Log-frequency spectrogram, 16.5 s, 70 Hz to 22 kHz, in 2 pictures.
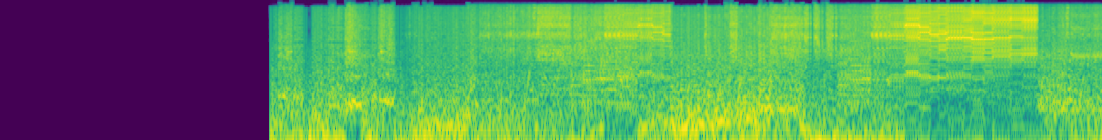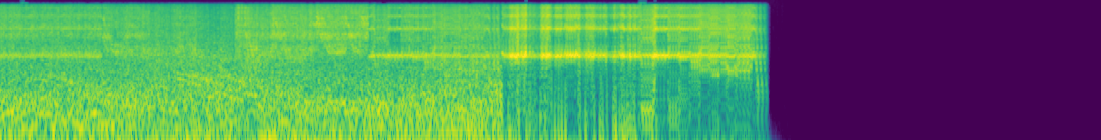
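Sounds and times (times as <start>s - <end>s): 
digital glitch warp transition: 2.0s - 14.0s.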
